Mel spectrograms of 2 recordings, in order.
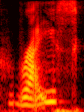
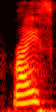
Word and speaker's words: Reiss: For extrasensory perception, the two most extreme published examples of ESP in scientific literature have been those of the, I don't know how to say this name, Rice case. It's spelled R-E-I-S-S, Rice case of a 26-year-old female at Hunter College, New York State in 1936, and of Pavel Stepanek?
